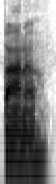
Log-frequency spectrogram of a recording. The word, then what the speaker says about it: Bono: Remember pride with U2 and Boner? – Mm-hmm. Bono, but...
